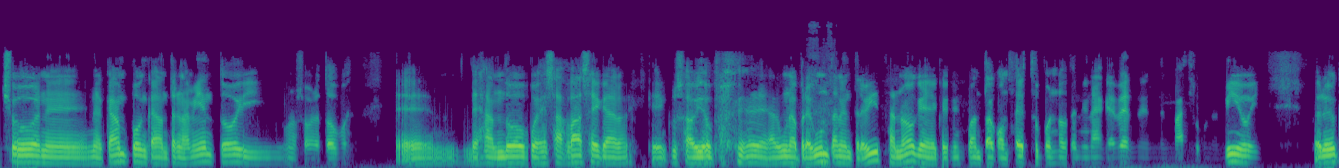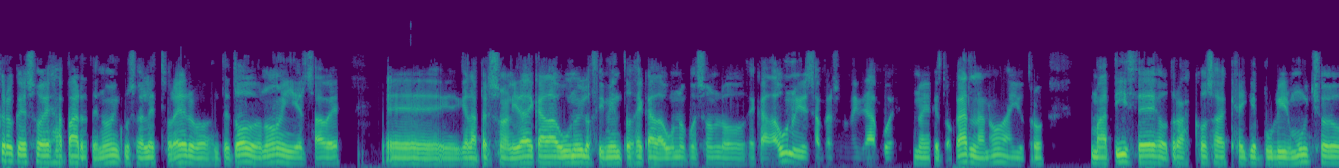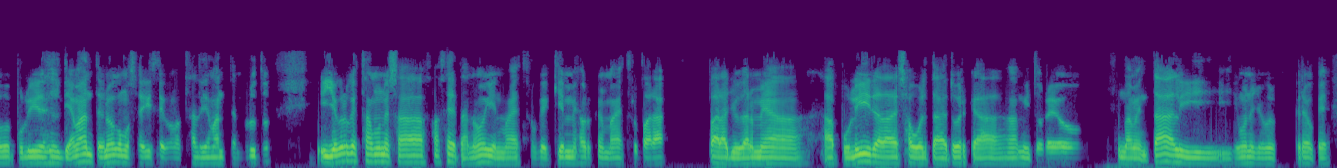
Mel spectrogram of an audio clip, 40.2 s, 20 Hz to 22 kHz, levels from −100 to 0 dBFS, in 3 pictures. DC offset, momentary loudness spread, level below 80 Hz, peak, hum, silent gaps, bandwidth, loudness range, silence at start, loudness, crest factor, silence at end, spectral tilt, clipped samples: under 0.1%; 10 LU; -66 dBFS; -12 dBFS; none; 2.15-2.19 s, 25.30-25.34 s, 29.03-29.08 s, 39.66-39.71 s; 7.4 kHz; 4 LU; 0.05 s; -27 LUFS; 14 dB; 0.1 s; -5 dB/octave; under 0.1%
